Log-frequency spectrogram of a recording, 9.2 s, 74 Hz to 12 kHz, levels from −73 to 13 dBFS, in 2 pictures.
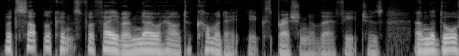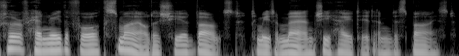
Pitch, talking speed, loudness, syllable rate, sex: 105 Hz, 210 wpm, -20 LUFS, 5.8 syllables/s, male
